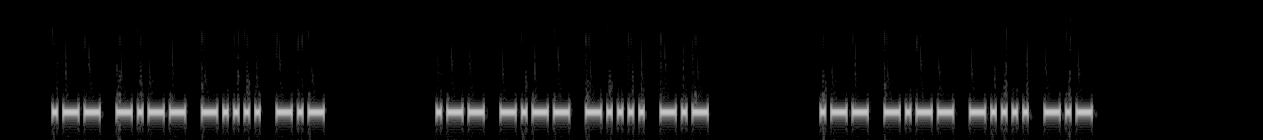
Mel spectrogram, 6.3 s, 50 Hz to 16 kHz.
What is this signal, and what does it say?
Morse code, heard as a keyed tone, about 46 wpm, 700 Hz. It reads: WY6K WY6K WY6K
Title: USA Call Signs - 4 Characters - Repeated 3x - 45wpm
